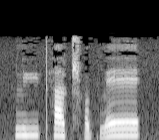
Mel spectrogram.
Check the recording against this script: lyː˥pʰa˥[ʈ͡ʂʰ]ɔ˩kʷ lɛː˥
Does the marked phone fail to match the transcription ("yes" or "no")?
no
